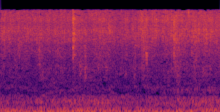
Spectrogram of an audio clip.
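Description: Rain and hail falling on wet concrete in a storm: a steady wash of rain with scattered sharp ticks of hailstones striking. Underneath runs a heavy low rumble of wind buffeting the microphone.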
